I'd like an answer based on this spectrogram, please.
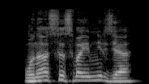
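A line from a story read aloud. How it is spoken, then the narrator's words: Shouting bartender. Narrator (Russian): крикнул бармен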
